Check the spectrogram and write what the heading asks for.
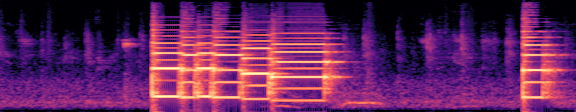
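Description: Electronic sound maker playing a quick run of about six beeping notes, stepping down in pitch, then one more short note near the end.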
